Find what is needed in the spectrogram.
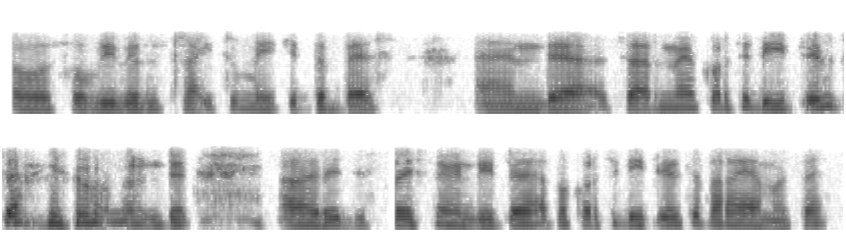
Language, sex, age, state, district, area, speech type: Malayalam, female, 30-45, Kerala, Alappuzha, rural, conversation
